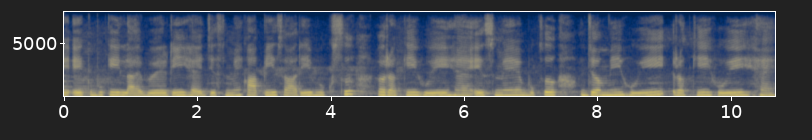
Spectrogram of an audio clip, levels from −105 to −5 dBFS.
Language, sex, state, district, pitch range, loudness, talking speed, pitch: Hindi, female, Maharashtra, Sindhudurg, 215-235 Hz, -30 LUFS, 105 wpm, 225 Hz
